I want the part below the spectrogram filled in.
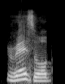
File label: "resorb", Indian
